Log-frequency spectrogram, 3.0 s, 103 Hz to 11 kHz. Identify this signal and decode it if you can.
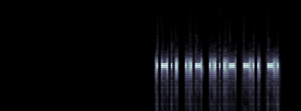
Morse code, heard as a keyed tone, about 52 wpm, 700 Hz. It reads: LU4DN
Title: DXCC-100 Call Signs - 5 Characters - Repeated 3x - 50wpm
